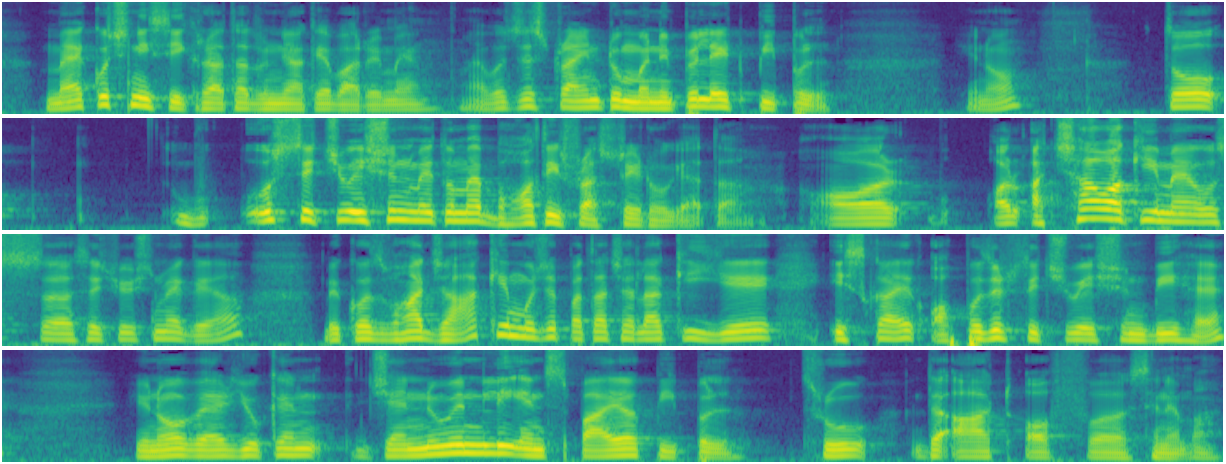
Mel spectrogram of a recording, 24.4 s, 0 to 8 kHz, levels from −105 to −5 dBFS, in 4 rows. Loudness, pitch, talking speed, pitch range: -16 LUFS, 125 Hz, 170 wpm, 110-145 Hz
